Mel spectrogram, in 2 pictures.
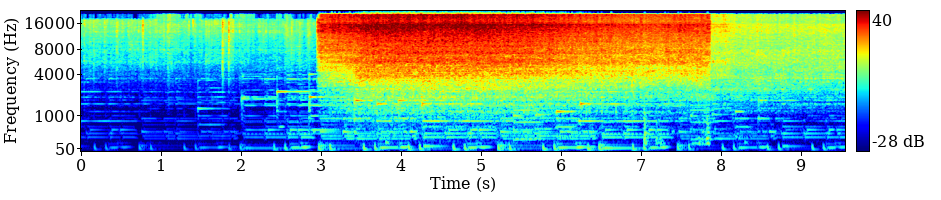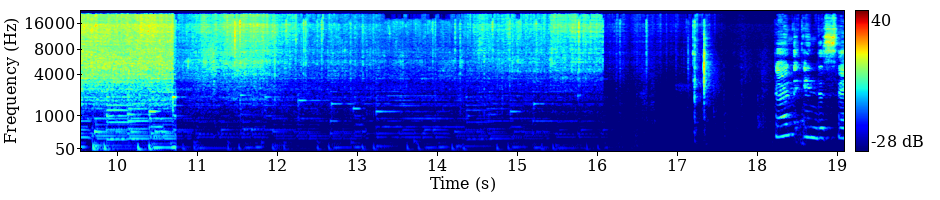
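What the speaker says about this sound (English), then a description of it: "When the fish turns nicely brown, then you turn it around, then grill 2 more minutes." Yellowtail fish fillets frying in a pan for teriyaki give a loud, steady sizzle that swells for several seconds, then settles to a softer crackle, with a voice talking now and then.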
